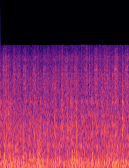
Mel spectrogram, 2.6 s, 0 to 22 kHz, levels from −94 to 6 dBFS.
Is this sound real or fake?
real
